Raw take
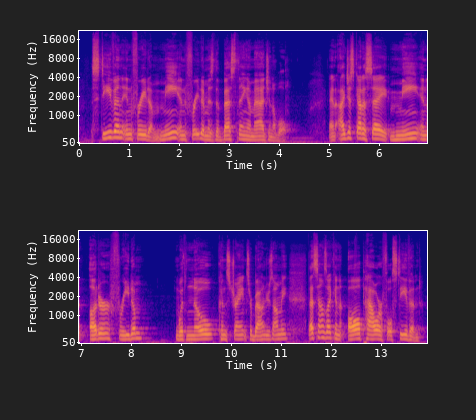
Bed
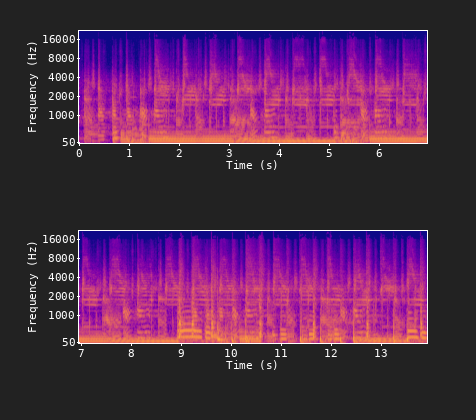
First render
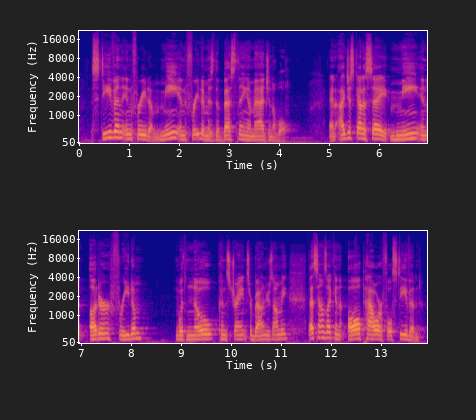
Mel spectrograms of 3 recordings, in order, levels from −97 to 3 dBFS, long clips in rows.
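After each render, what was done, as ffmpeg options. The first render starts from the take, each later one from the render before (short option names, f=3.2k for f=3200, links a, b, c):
-filter_complex "[0:a]asettb=1/sr,asplit=3[a][b][c];[a]atrim=end=1.134[d];[b]atrim=start=1.13:end=1.64,asetpts=PTS-STARTPTS,afade=t=in:d=0.004:c=qsin,afade=t=out:st=0.506:d=0.004:c=qsin,aemphasis=mode=reproduction:type=75kf[e];[c]atrim=start=1.636[f];[d][e]acrossfade=d=0.004:c1=hsin:c2=qsin[g];[g][f]acrossfade=d=0.004:c1=qsin:c2=hsin"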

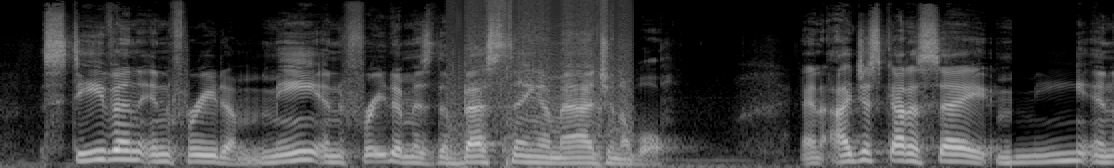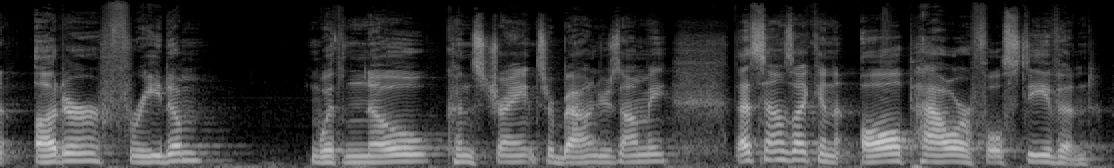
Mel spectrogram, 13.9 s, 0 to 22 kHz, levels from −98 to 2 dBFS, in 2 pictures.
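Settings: -filter_complex "[0:a]asettb=1/sr,asplit=3[a][b][c];[a]atrim=end=2.784[d];[b]atrim=start=2.78:end=3.95,asetpts=PTS-STARTPTS,afade=t=in:d=0.004:c=qsin,afade=t=out:st=1.166:d=0.004:c=qsin,aeval=exprs='val(0)+0.5*0.0224*sgn(val(0))':c=same[e];[c]atrim=start=3.946[f];[d][e]acrossfade=d=0.004:c1=hsin:c2=qsin[g];[g][f]acrossfade=d=0.004:c1=qsin:c2=hsin,asettb=1/sr,asplit=3[h][i][j];[h]atrim=end=6.314[k];[i]atrim=start=6.31:end=6.73,asetpts=PTS-STARTPTS,afade=t=in:d=0.004:c=qsin,afade=t=out:st=0.416:d=0.004:c=qsin,bandpass=f=200:t=q:w=2.4[l];[j]atrim=start=6.726[m];[k][l]acrossfade=d=0.004:c1=hsin:c2=qsin[n];[n][m]acrossfade=d=0.004:c1=qsin:c2=hsin"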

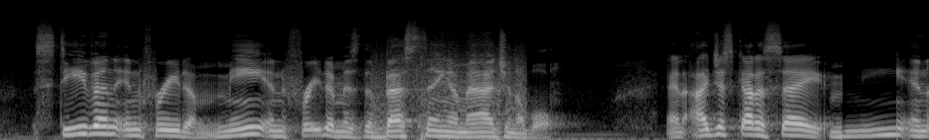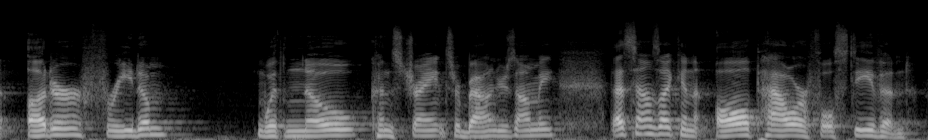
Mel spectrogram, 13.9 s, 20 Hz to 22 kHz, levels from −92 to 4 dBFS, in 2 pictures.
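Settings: -af "lowpass=2k,lowshelf=f=88:g=5.5"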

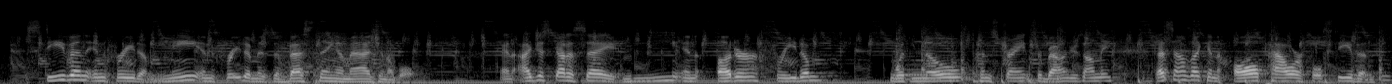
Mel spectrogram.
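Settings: -filter_complex "[1:a]volume=-16dB[a];[0:a][a]amix=inputs=2:normalize=0"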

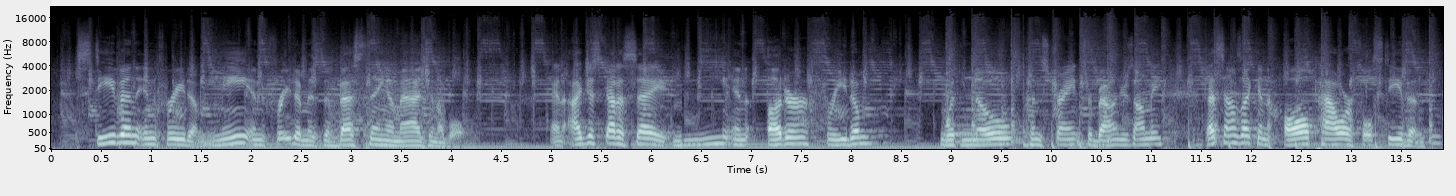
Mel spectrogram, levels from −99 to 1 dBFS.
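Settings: -af "volume=7.5dB"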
